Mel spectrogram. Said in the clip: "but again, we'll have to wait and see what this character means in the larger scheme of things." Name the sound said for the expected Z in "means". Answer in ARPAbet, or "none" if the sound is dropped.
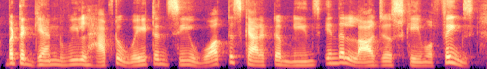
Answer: Z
